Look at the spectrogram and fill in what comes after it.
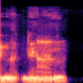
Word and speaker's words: Magdala: I think it's Magdala, or I don't know how you pronounce it. – Yeah, Magdala.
